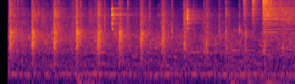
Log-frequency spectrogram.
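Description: A live band's quiet intro: sharp, even percussive clicks about three times a second over a steady held low note.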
